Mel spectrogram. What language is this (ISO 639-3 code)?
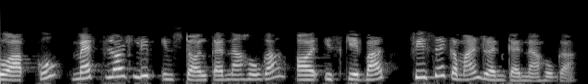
hin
